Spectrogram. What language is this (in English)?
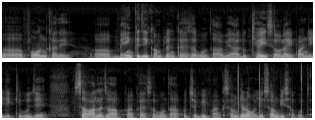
Sindhi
